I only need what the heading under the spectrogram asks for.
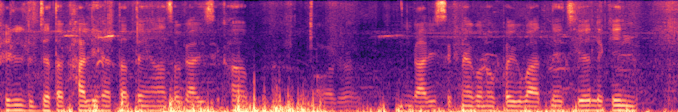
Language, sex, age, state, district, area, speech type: Maithili, male, 18-30, Bihar, Darbhanga, urban, spontaneous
